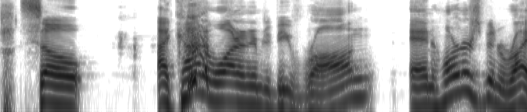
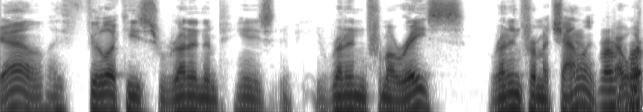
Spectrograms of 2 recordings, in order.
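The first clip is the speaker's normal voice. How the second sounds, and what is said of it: Put-on accent imitating Christian Horner. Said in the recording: “I don't even know what accent I was doing there. I apologize to everyone internationally.”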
